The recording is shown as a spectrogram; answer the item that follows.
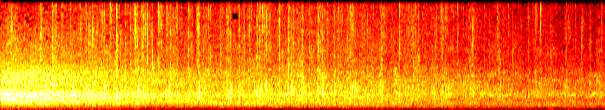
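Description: Live audience applauding a stand-up punchline, loudest at the start and slowly dying away.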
